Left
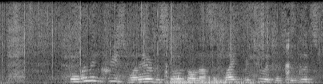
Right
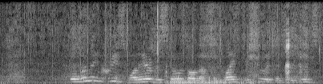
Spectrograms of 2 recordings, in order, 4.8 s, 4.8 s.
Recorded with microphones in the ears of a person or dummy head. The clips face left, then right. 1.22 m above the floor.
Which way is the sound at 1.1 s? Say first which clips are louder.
Left 2 dB; 25° left (ahead or behind).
